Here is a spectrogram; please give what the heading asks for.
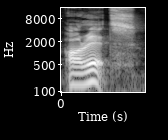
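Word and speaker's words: ארץ: and then we have Aretz, okay, which is spelled A-R, and then the tzadi on the end makes the TS sound, Aretz, okay?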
